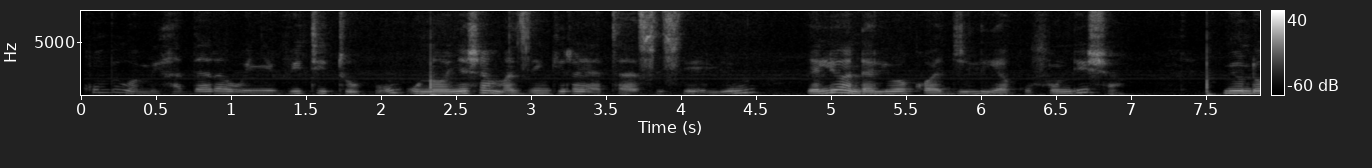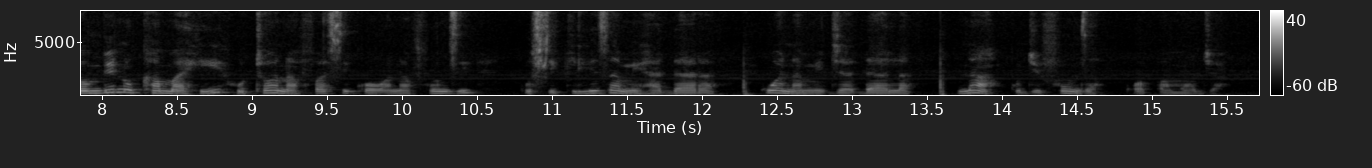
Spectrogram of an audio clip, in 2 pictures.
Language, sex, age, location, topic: Swahili, female, 18-24, Nairobi, education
